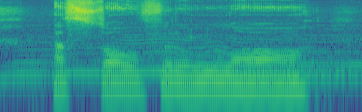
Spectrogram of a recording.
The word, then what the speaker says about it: আস্তাগফিরুল্লাহ: আস্তাগফিরুল্লাহ, আস্তাগফিরুল্লাহ, আস্তাগফিরুল্লাহ, আস্তাগফিরুল্লাহ। অনেকে পরে আস্তাগফিরুল্লাহ, আস্তাগফিরুল্লাহ, এভাবে পড়বেন না, উচ্চারণ ঠিক হবে না, তাহলে কাজে আসবে না।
